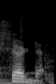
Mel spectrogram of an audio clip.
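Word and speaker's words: षड्: Now, instead of Shat for 6, it is read as Shad.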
